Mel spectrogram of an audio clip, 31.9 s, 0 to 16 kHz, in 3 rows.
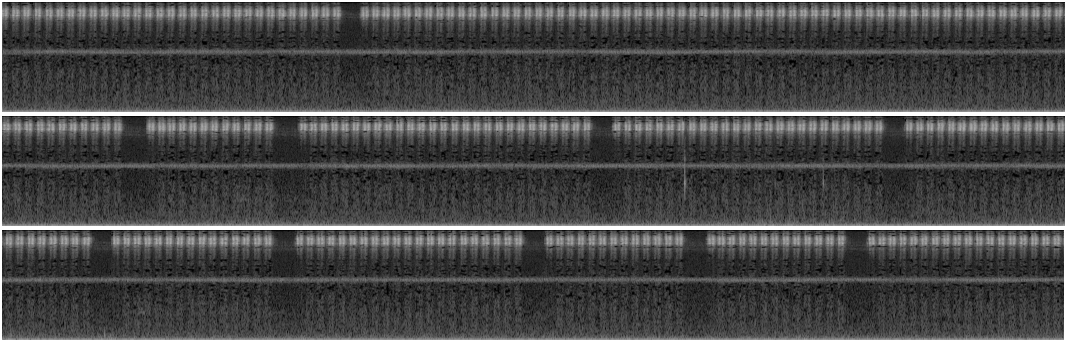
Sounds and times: cricket 0.0 - 31.8

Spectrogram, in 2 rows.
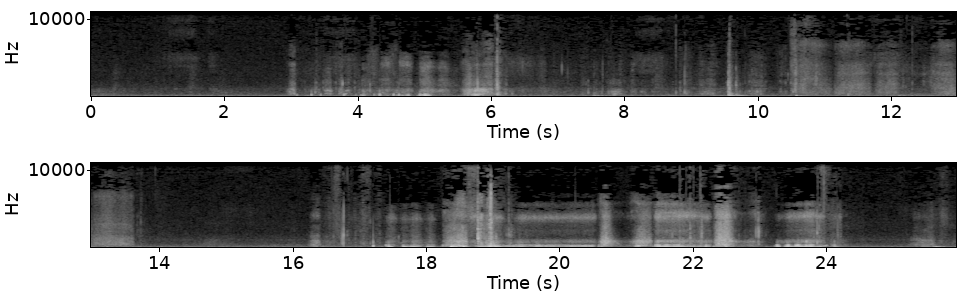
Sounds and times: English Bulldog sniffing the microphone 7.8 - 13.7
English Bulldog sniffing the microphone 16.2 - 23.0

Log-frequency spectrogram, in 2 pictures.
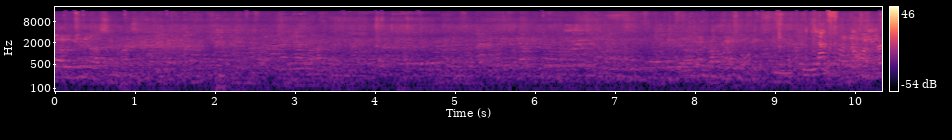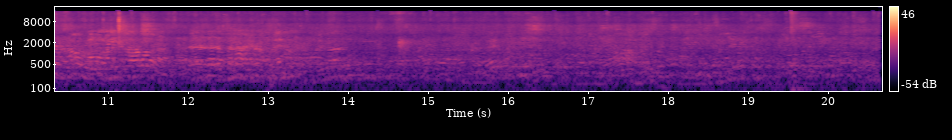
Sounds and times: people talking 0.0 - 20.6

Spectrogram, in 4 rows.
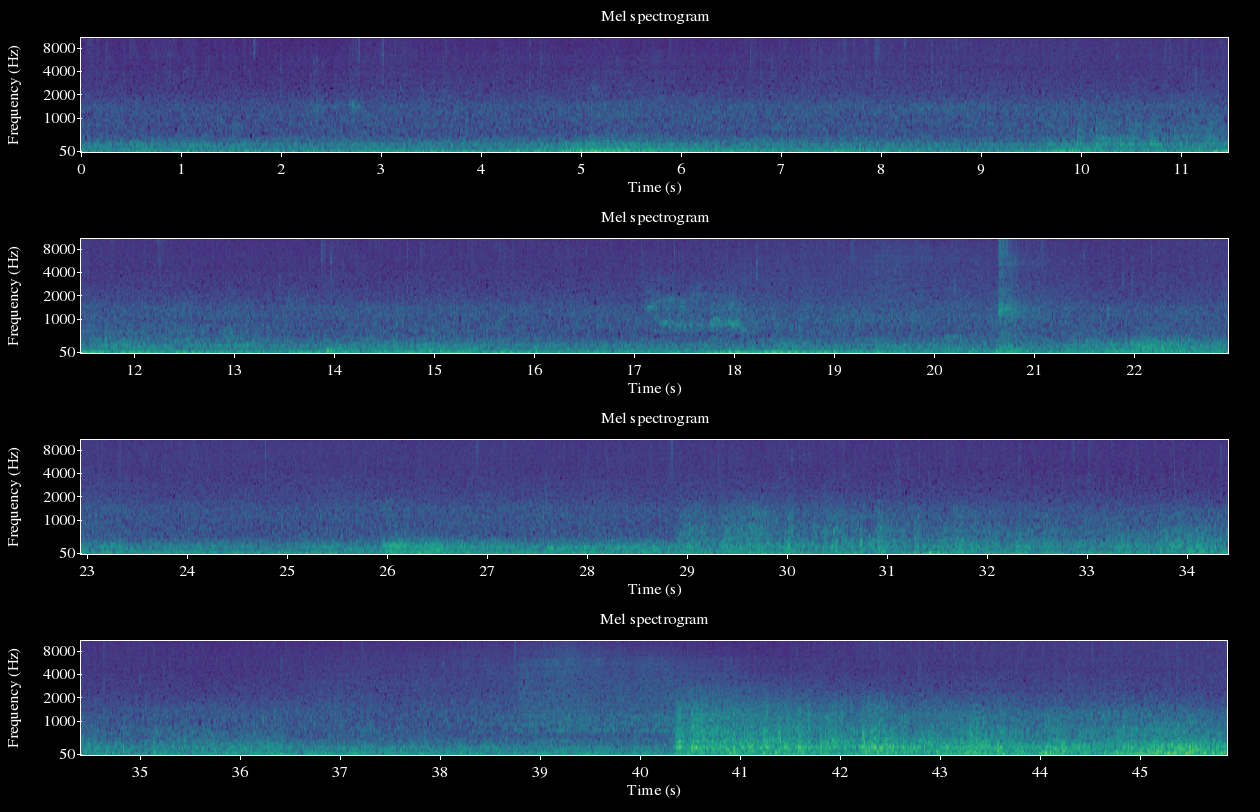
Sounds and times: rain 0.0 - 45.8
thunder 9.8 - 13.2
thunder 17.2 - 22.9
thunder 28.5 - 45.8

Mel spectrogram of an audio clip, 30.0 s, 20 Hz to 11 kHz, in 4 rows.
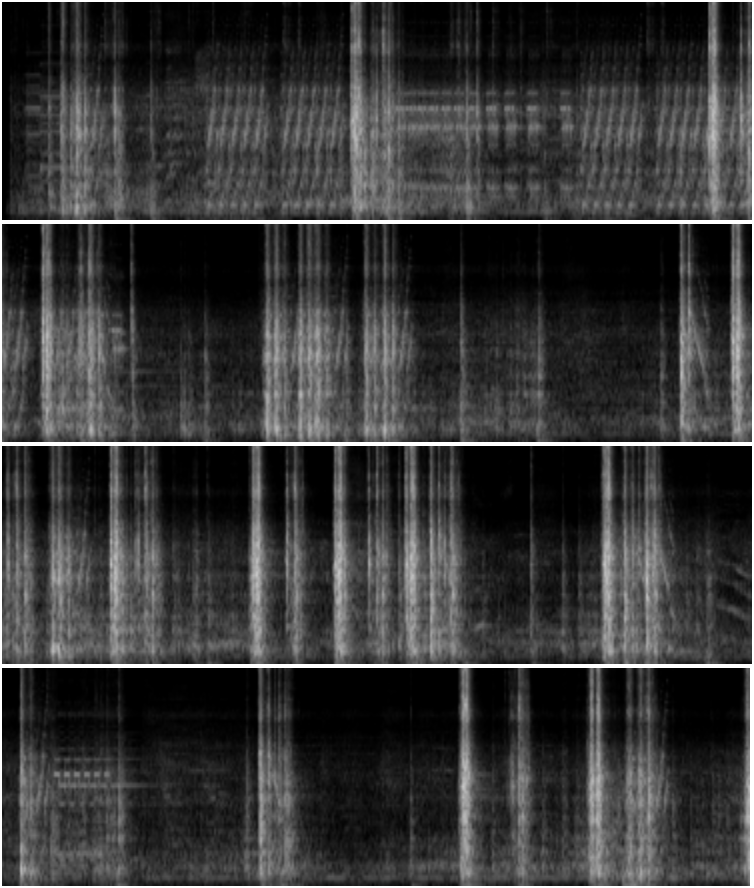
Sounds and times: internal noises of an old pinball game machine 0.1 - 25.7
internal noises of an old pinball game machine 26.4 - 29.9

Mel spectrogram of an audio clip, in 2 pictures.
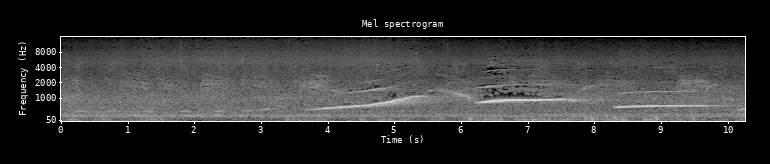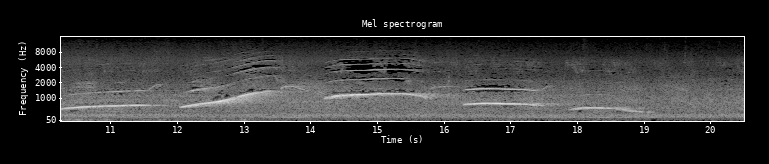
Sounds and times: female Lar Gibbon calling 3.0 - 19.2

